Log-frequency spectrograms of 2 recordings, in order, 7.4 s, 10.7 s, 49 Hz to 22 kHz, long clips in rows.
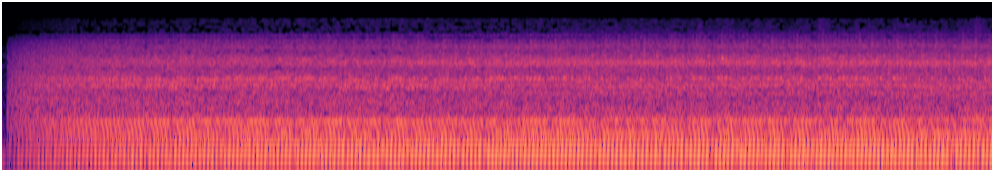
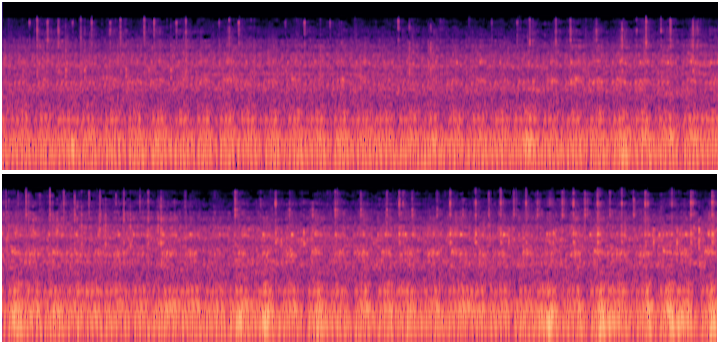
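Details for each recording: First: Triumph 900 Trident triple after alternator rattle fix (bolt refitted with Loctite and tightened): even, steady idle with smooth low hum, no rattle or tapping; sounds healthy. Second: the center bolt that runs on the shaft on the inside loosens up and that impeller is on a spline and this just starts to Rattle on the spline and boy oh boy it sounds like the bike's going to fly to bits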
